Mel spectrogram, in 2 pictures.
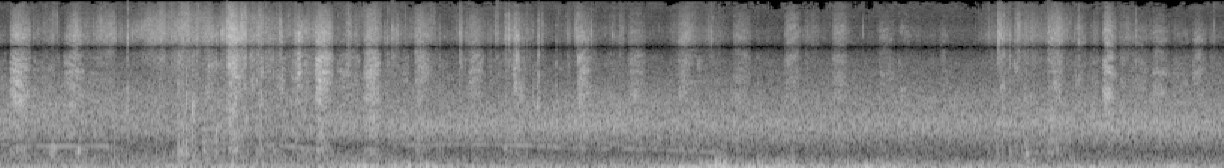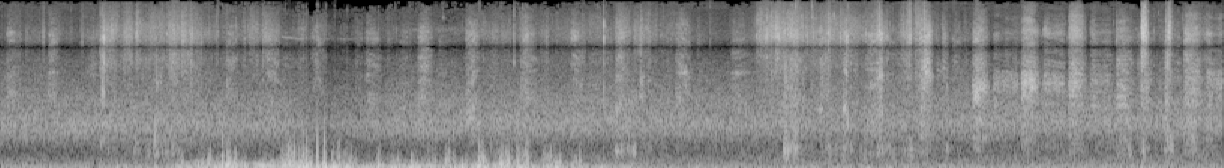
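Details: French Bulldog indoors, making low snuffling grunts and whimpering whines at a fast, irregular pace, with a louder rough burst in the middle and a person speaking nearby.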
